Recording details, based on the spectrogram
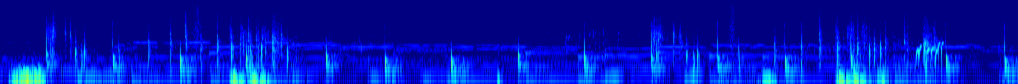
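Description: Hardwood being chopped in Stardew Valley, with repeated hollow thunking axe strikes in an irregular rhythm over light game music, loud and close.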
